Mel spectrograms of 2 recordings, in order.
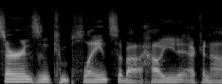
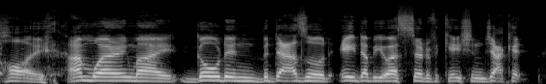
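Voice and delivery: put-on worst-ever Australian accent, pitched up, loud; 7 semitones higher, 5 dB louder than usual. Pretending to be a caller on the show: Mike Fuller impersonation in bad Australian accent. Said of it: "worst Australian accent and Mike Fuller impersonation".

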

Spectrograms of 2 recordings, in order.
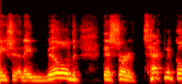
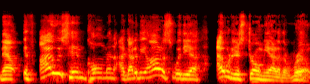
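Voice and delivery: ordinary delivery

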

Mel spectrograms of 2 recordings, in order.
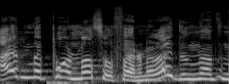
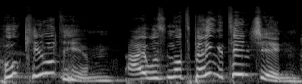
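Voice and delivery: put-on German accent, small, weak man's voice; 2 semitones higher than usual. A player in a tabletop role-playing game voices a small, weak man in a put-on German accent. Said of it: "a small, weak man rushes forward through the forest. ... You shouldn't have messed with old Vaj Peter. This is my German accent".

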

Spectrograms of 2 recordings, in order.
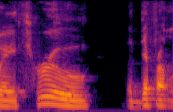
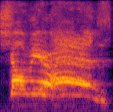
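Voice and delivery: mock loud shout, higher and louder; 9 dB louder than usual. Retelling how officers shouted at the figure on the roof: retelling a loud shout. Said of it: "That was loud".

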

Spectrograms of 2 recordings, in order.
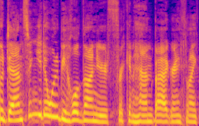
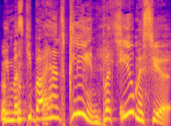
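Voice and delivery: put-on French accent, English with a French lilt; 3 semitones higher than usual. Acting out a French government stance on paying a ransom, French accent. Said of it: "your French accent is not as good as mine".

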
